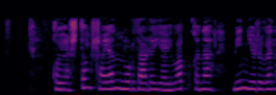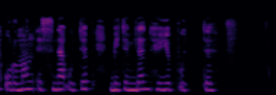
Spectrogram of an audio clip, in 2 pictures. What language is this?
Bashkir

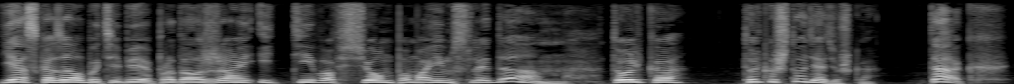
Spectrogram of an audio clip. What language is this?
Russian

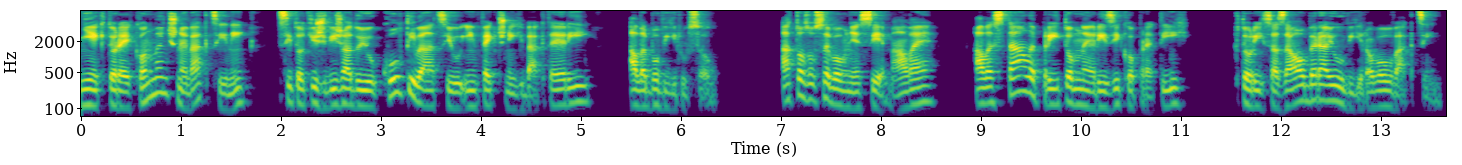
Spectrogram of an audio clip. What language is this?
Slovak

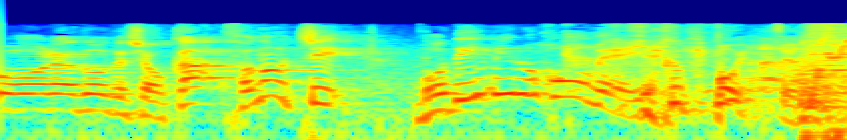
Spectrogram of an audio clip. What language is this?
Japanese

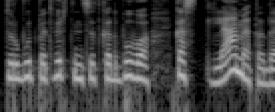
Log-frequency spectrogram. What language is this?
Lithuanian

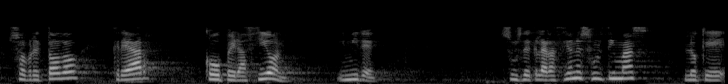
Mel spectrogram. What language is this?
Spanish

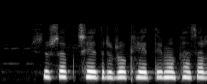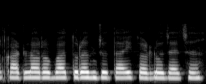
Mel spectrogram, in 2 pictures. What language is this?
Maithili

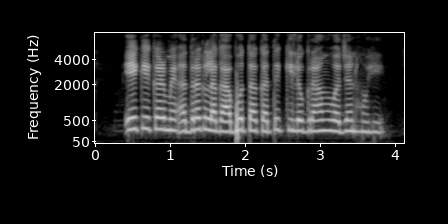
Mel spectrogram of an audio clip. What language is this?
Chhattisgarhi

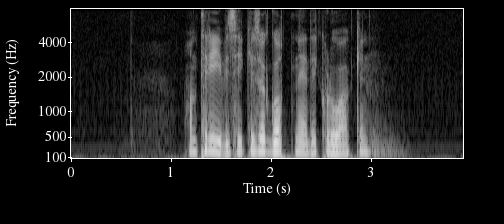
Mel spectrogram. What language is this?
Norwegian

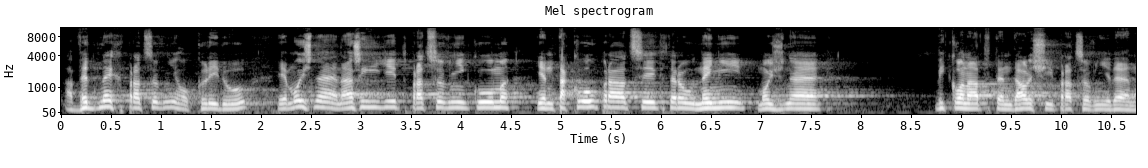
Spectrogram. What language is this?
Czech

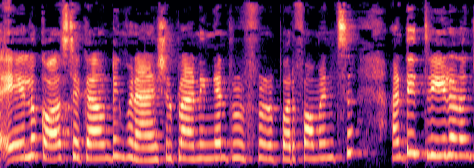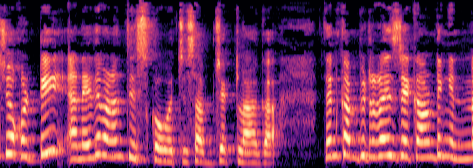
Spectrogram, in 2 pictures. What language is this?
Telugu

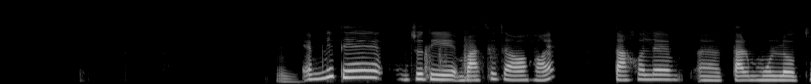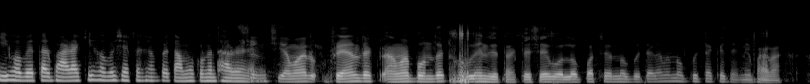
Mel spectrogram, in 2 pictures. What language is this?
Bangla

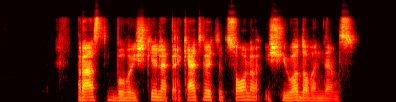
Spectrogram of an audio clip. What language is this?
Lithuanian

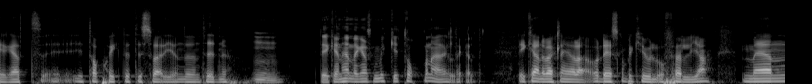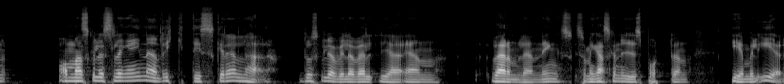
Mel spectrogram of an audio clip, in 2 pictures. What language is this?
Swedish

